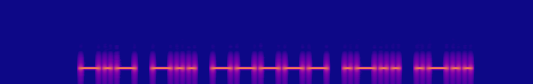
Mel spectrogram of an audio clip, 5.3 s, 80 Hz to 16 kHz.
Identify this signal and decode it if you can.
Morse code, heard as a keyed tone, about 20 wpm, 700 Hz. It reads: KD0LL
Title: USA Call Signs Repeated 3x 20wpm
